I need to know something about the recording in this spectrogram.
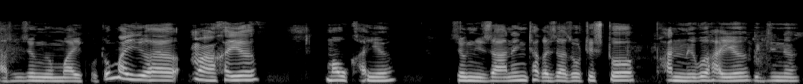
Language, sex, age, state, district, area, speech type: Bodo, male, 45-60, Assam, Chirang, urban, spontaneous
